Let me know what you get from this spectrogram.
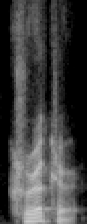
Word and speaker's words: Kröker: So the real spelling should be K-O-N-I-G with the O with the two dots. So Croker or Craker's last name should be K-R-O with the umlaut, K-E-R without the E. The E is just to symbolize that there should be an umlaut over the O. So the way you pronounce, for instance, Walter's name, the umlaut, Walter Koenig is really Koenig in German. So er is the sound of the O-E. Yeah. So it should be Kröker is what it should be, but that's very German and not anglicized.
